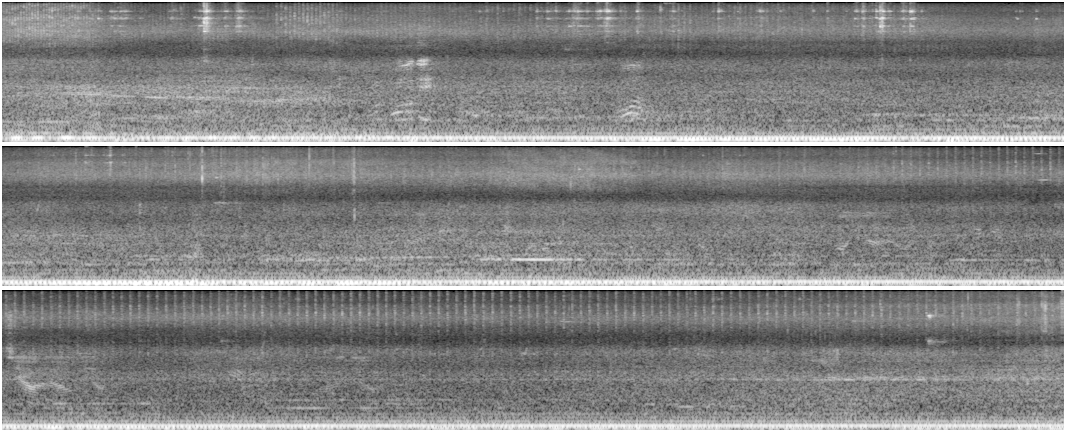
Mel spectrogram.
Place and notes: Gangdong Rd., Wanli Dist., New Taipei City - Fishing port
